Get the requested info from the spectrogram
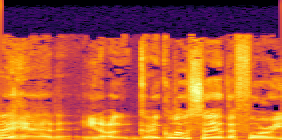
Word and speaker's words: glossa: But the prompt for this week was to write a glossa or glossa. I still don't know how to pronounce it. But in her poem, I realized that Diane Seuss pronounced it glossa. So we'll go with glossa.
